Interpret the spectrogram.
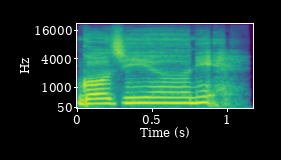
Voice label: PHRASE, JP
